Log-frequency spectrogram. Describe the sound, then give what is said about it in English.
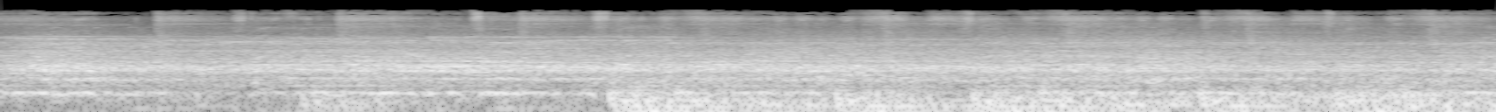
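A huge stadium crowd roars and cheers as the Canada team runs onto the field, a dense, unbroken wall of noise with whoops rising above it; about four seconds in, a heavy low rumble swells underneath and the cheering grows fuller. “Here is the reaction of the crowd when Canada hit the field.”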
